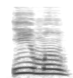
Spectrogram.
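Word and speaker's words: ímã: correta a imã órgão as palavras paroxítonas possuem a penúltima sílaba tônica iman sílaba tônica I órgão sílaba tônica or pergunta 11 Qual é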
